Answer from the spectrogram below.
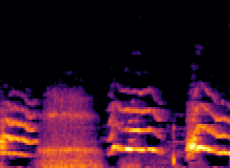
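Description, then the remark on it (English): A female dog whimpers in high, drawn-out whines broken by short breathy gasps, then lets out a sharp yip before whining again, fairly loud with no one talking. “Why is my dog doing this?”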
